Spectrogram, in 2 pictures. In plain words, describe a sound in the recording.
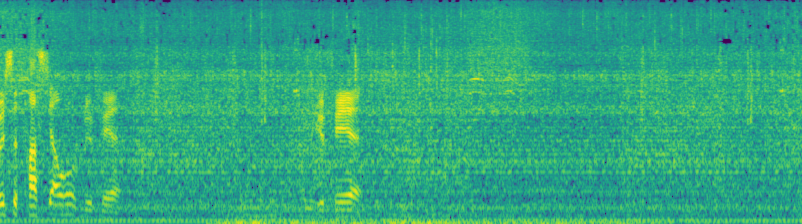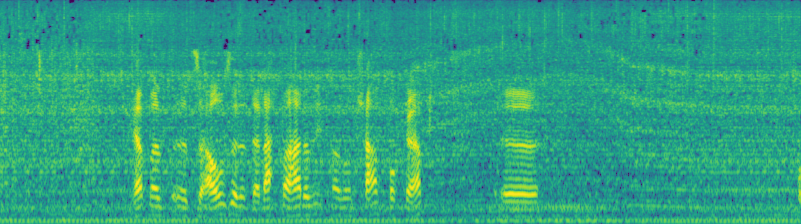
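A heavy machine's engine hums steadily.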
